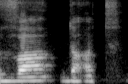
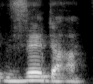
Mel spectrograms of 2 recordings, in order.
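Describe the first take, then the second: First: The first syllable has an 'a' vowel. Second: The first syllable has an 'e' vowel. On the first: The two words form a closely linked pair. "Can you see the the word va, the sound va?" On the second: This is the usual form of the word. "We would normally say ve da'at"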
